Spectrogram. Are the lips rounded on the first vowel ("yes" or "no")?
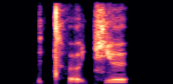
no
